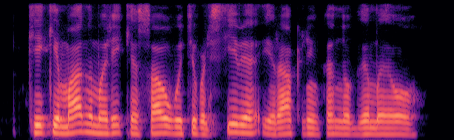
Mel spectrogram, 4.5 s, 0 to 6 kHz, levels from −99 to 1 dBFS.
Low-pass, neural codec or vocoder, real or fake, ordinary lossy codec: 5.4 kHz; codec, 24 kHz, 3.1 kbps, DualCodec; fake; AAC, 48 kbps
